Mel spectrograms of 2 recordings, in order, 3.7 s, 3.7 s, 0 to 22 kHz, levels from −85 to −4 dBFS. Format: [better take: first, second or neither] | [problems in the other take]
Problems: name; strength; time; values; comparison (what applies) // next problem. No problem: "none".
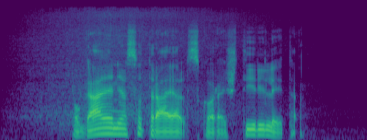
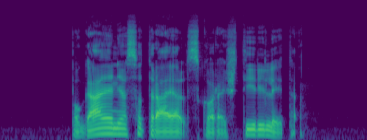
second | background sound (Waves, surf); 19 dB below the speech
